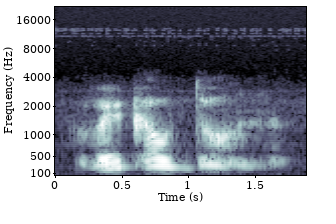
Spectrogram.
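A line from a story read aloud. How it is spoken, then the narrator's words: Mumbled. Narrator (Russian): пробормотал Брабендер и содрогнулся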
